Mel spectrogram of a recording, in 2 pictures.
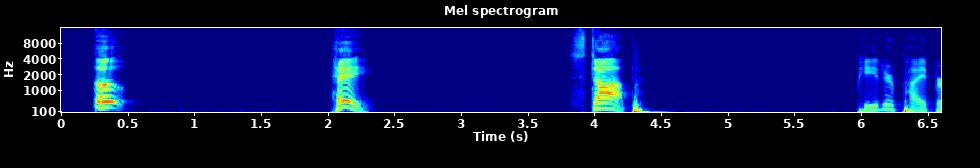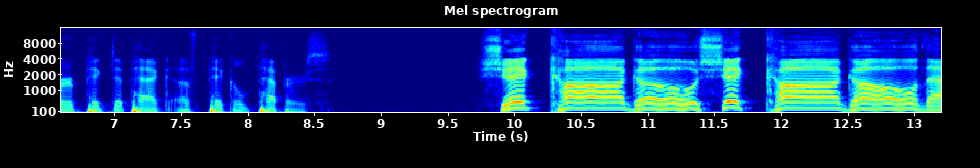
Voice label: cardioid 3 inches male

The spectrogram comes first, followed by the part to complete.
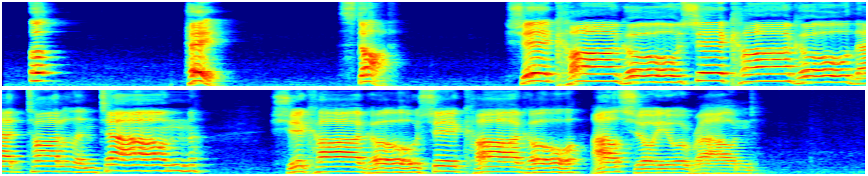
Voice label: Before Male

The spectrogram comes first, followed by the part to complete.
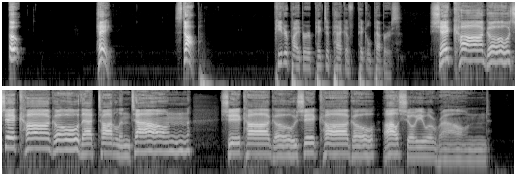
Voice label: omni 3 inches male

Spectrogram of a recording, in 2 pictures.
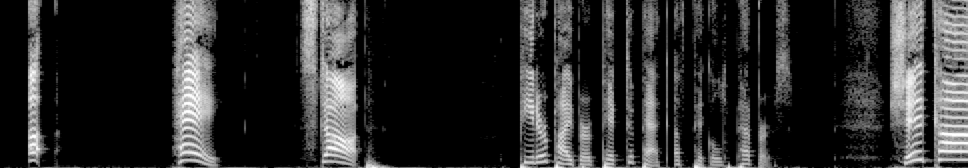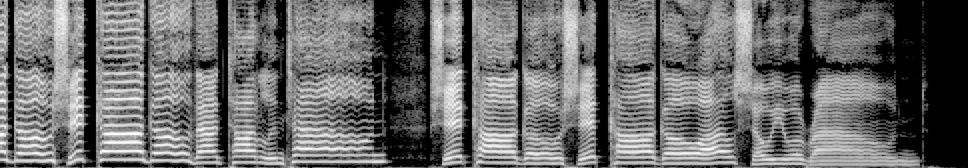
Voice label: Every Other cardioid 3 inches female

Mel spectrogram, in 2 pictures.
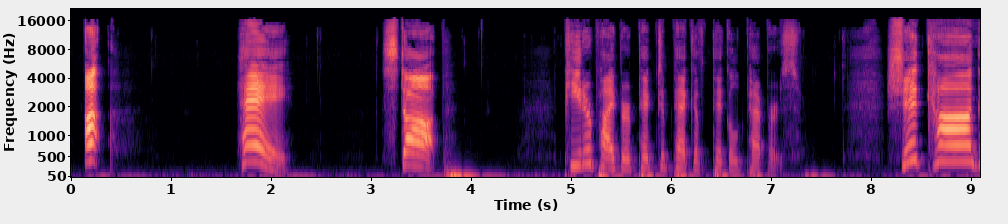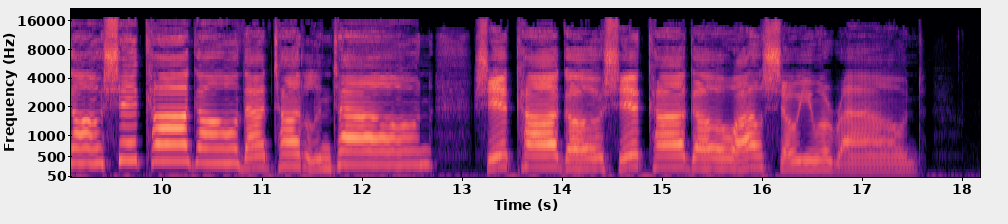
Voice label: After omni 3 inches female

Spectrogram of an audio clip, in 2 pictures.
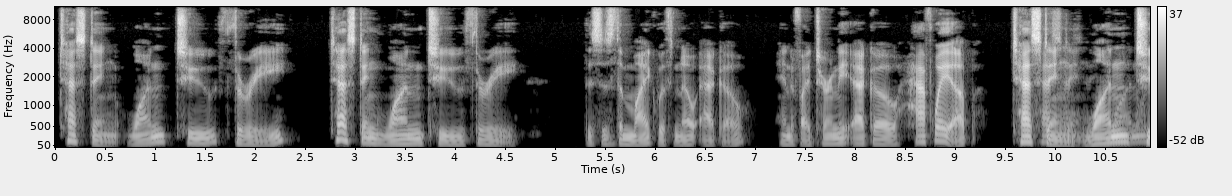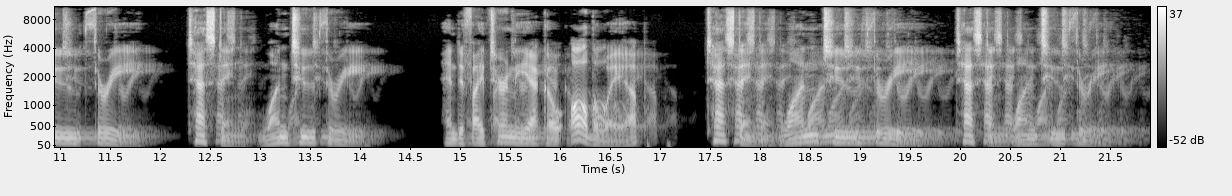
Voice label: Audio With Reverb; Maono

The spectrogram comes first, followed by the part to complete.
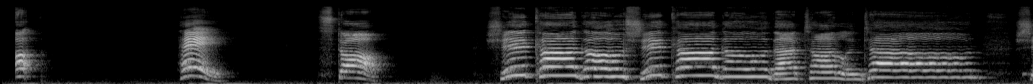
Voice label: Before Female

